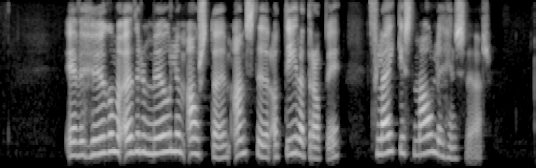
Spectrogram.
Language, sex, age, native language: Icelandic, female, 40-49, Icelandic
